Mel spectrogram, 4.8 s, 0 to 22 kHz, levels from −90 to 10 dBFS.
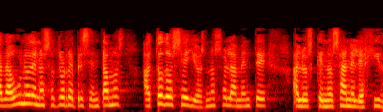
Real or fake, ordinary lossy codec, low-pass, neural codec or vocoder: real; none; none; none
